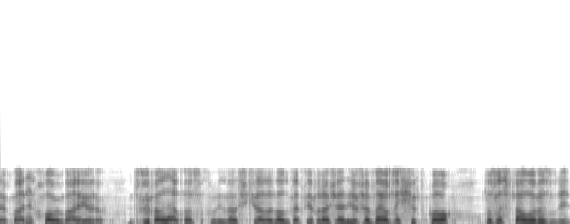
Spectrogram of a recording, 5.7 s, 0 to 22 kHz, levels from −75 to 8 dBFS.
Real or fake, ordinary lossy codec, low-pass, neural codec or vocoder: fake; none; 5.4 kHz; autoencoder, 44.1 kHz, a latent of 192 numbers a frame, MeloTTS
